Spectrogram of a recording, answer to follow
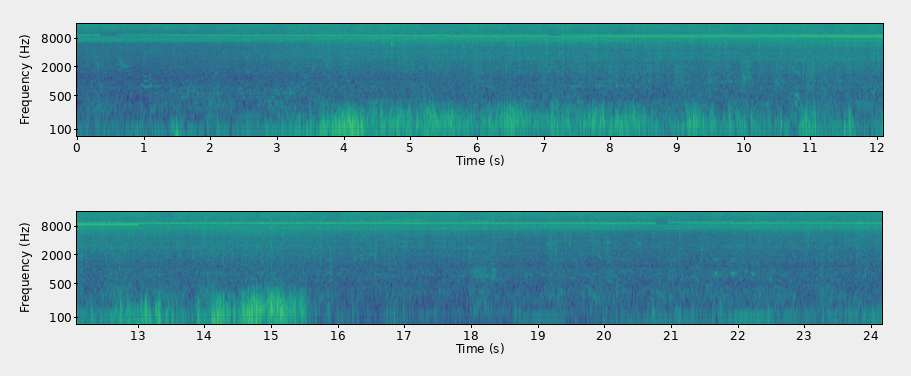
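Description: Horse's hooves thudding dully on arena sand as the mare moves through the course, an uneven run of low thuds that fades out about two-thirds of the way through.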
